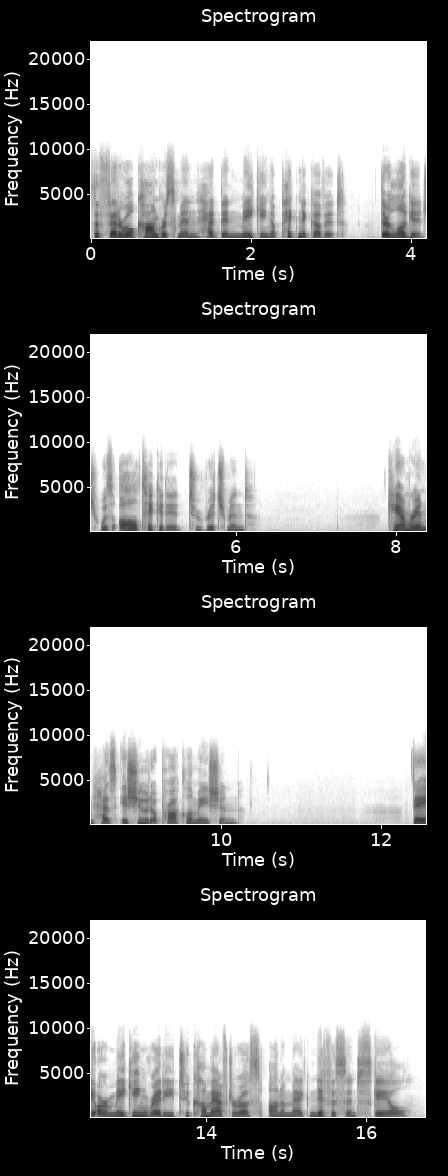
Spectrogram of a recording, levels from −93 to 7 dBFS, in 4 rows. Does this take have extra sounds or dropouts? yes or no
no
